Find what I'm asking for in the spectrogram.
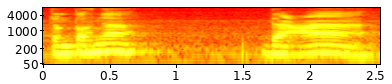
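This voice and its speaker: Slow, deliberate male grammar teacher. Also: mid-range voice, bright, forceful tone, slight background noise. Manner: repeats terms, pauses, corrects himself. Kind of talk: classroom grammar lesson.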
